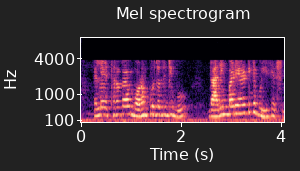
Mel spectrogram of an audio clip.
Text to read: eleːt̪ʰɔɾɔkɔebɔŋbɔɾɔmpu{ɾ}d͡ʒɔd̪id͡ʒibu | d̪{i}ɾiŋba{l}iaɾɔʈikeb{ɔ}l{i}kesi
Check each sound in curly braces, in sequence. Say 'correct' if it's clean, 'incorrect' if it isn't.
correct, incorrect, incorrect, incorrect, correct

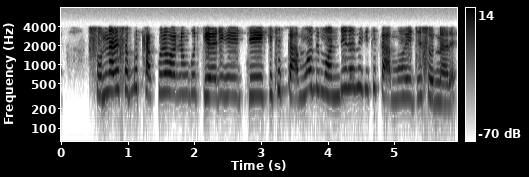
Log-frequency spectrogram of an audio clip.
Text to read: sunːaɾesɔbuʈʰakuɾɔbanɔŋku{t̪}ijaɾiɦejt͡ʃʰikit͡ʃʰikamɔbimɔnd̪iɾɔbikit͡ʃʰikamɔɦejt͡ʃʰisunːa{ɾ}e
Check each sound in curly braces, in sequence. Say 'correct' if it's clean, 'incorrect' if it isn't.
correct, correct

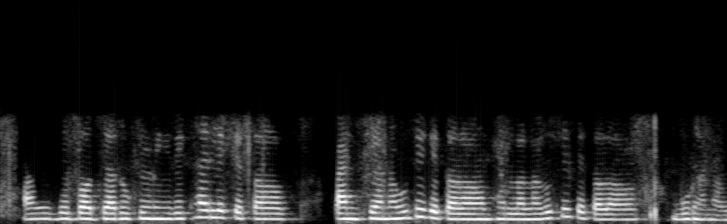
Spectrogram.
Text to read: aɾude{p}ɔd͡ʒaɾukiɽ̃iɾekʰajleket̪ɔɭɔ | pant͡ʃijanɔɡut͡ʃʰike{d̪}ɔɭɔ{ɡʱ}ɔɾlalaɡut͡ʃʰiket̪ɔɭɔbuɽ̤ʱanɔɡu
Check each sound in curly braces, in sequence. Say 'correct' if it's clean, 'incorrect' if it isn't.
incorrect, incorrect, incorrect

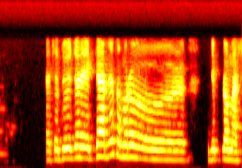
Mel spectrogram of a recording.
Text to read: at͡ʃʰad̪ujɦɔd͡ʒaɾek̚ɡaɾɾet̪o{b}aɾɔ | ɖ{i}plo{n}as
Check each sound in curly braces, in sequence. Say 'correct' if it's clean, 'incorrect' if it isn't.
incorrect, correct, incorrect

